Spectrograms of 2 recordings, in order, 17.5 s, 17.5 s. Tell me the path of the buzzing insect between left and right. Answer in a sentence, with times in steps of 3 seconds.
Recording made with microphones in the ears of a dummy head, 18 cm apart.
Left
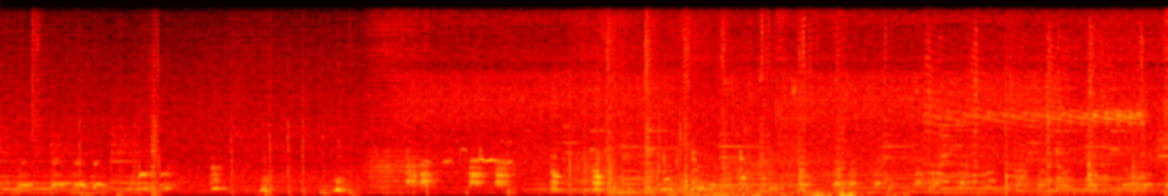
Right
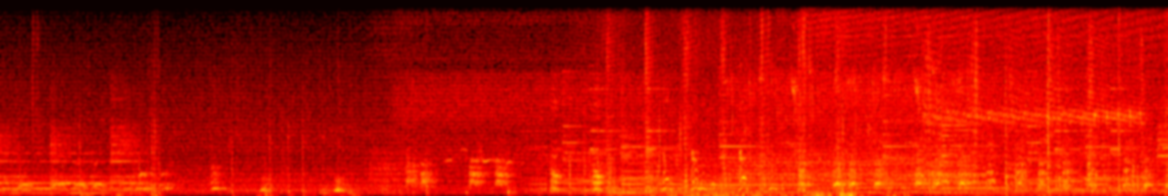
You can hear the buzzing insect on the left from 0 s, in the centre from 9 s and on the right from 12 s.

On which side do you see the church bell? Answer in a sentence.
In this clip you hear the church bell in the centre.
